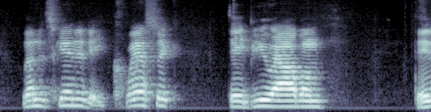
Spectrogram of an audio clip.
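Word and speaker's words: Lynyrd Skynyrd: skinned did not disappoint their first album of course is pronounced lonard skinned a classic debut album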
